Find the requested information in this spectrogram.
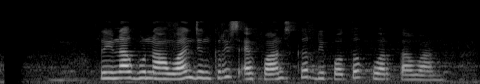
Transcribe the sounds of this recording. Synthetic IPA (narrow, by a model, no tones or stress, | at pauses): rinaɡunawand͡ʒɨŋkɾisɛfanskɨrdipɔt̪ɔkuwart̪awan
